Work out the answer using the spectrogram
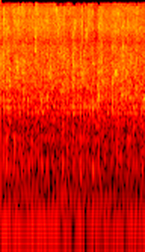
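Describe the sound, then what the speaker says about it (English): Water gushing steadily from a Kegland Bucket Blaster flushing water and debris, a continuous splashing rush at moderate level with no talk. "When I turn this on, you'll see a big load of crap coming out at the start."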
